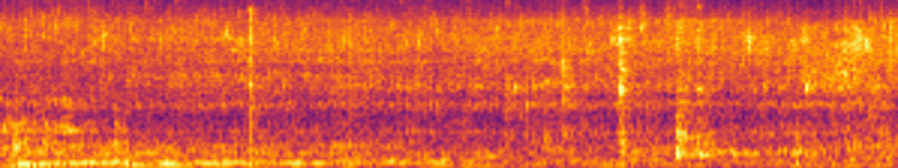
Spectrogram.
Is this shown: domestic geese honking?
no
